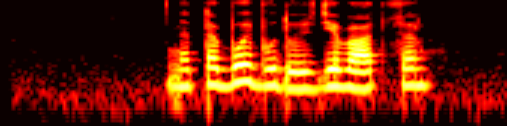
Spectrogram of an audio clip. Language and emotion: Russian, neutral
